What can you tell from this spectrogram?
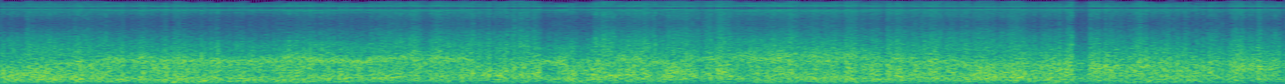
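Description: Steady rush of wind buffeting the microphone over the running noise of a vehicle driving along a dirt track, heard from on board the vehicle.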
